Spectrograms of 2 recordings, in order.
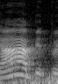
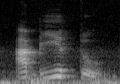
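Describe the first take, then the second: First: The stress is on the first syllable. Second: The stress is on the second syllable.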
